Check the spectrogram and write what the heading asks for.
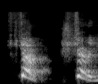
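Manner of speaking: hammed-up shout; mock yell. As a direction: bark it like the film silencing you. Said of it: "The movie snatches you".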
